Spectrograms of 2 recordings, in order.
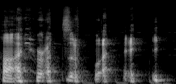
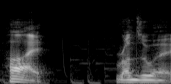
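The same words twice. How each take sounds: First: It is said straight through without a pause. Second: There is a clear pause after "hi".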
